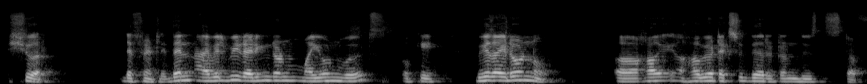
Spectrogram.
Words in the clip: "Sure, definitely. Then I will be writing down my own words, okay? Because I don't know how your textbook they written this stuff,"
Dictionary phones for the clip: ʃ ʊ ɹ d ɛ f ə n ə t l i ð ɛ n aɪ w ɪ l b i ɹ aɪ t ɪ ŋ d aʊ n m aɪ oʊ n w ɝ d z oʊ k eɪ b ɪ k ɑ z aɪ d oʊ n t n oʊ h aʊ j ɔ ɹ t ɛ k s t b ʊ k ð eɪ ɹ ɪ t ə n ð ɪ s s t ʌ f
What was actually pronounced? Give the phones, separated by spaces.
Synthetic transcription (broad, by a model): ʃ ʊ ɹ d ɛ f ə n ə t l i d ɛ n aɪ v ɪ l b i ɹ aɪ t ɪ ŋ d aʊ n m aɪ oʊ n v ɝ d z oʊ k eɪ b ɪ k ɑ z aɪ d oʊ n t n oʊ h aʊ j ɔ ɹ t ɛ k s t ɪ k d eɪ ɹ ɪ t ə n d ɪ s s t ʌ f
